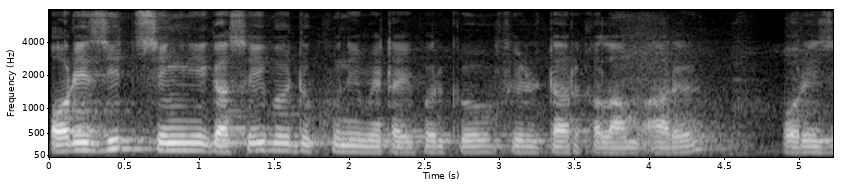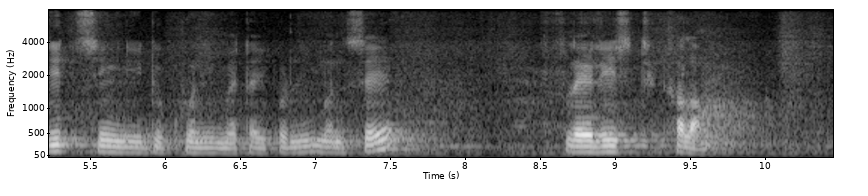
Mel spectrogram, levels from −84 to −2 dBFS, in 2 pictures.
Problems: low volume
